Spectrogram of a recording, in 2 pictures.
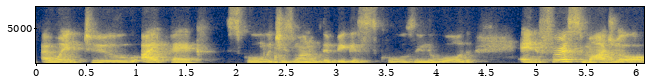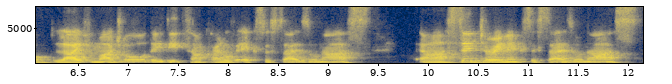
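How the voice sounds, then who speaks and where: A woman from Israel whose first language is Hebrew, speaking English with an Israeli accent. She is a life coach talking in an earnest, animated way, often restarting her sentences. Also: deep voice, measured pace. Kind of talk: casual conversation. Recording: echoey room.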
